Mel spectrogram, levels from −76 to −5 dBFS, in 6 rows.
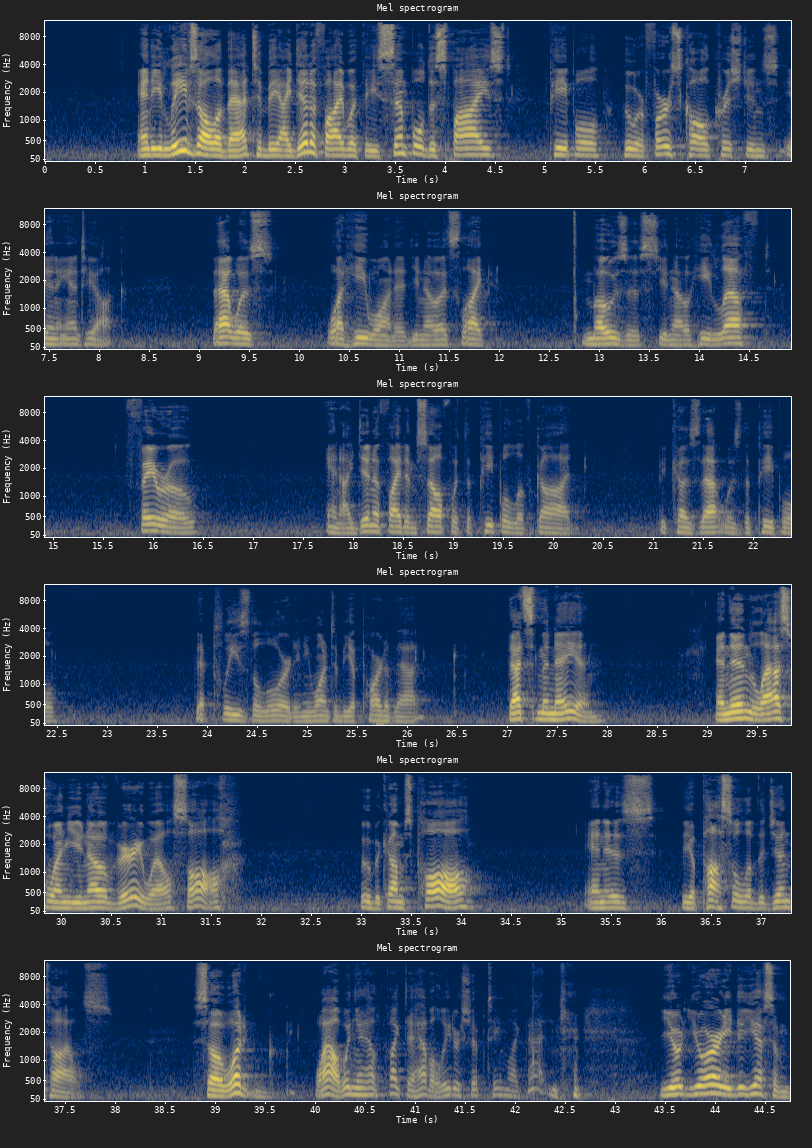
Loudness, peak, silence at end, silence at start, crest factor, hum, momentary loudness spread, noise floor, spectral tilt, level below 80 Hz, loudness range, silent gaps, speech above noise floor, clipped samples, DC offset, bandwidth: -21 LUFS; -2 dBFS; 0 s; 0.95 s; 22 dB; none; 18 LU; -49 dBFS; -5 dB/octave; -56 dBFS; 10 LU; none; 28 dB; under 0.1%; under 0.1%; 12 kHz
